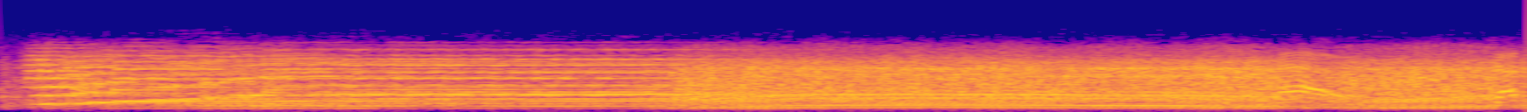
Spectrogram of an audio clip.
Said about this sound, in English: Yeah, just mowing the lawn, Mr. Hardy. Gets real shaggy.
